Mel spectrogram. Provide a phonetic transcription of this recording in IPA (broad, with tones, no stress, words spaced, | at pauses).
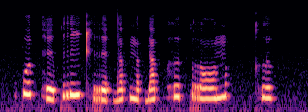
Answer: pɤː˥˩t̚heː˩˦priː˥˩ kʰre˨˩ʔda˥˩p̚ŋa˨˩t̚ja˥˩p̚ hɯː˦˥t̚prɔː˦˥n | kʰlɯ˦˥k̚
